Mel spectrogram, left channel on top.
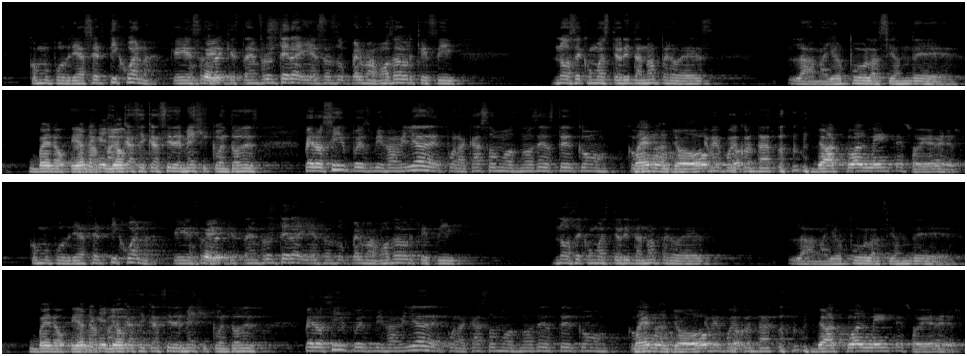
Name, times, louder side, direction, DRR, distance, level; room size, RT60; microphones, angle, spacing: voice 1, 0.3-4.6 5.5-7.1 7.9-9.6 10.3-16.4 16.7-17.8, left 3 dB, 50° left, 0.7 m, -30 dB
voice 2, 1.9-2.3 9.9-10.9 15.9-17.1 17.7-19.2, left 1 dB, 20° left, 1.0 m, -23 dB
21.0 x 14.5 x 9.2 m
head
